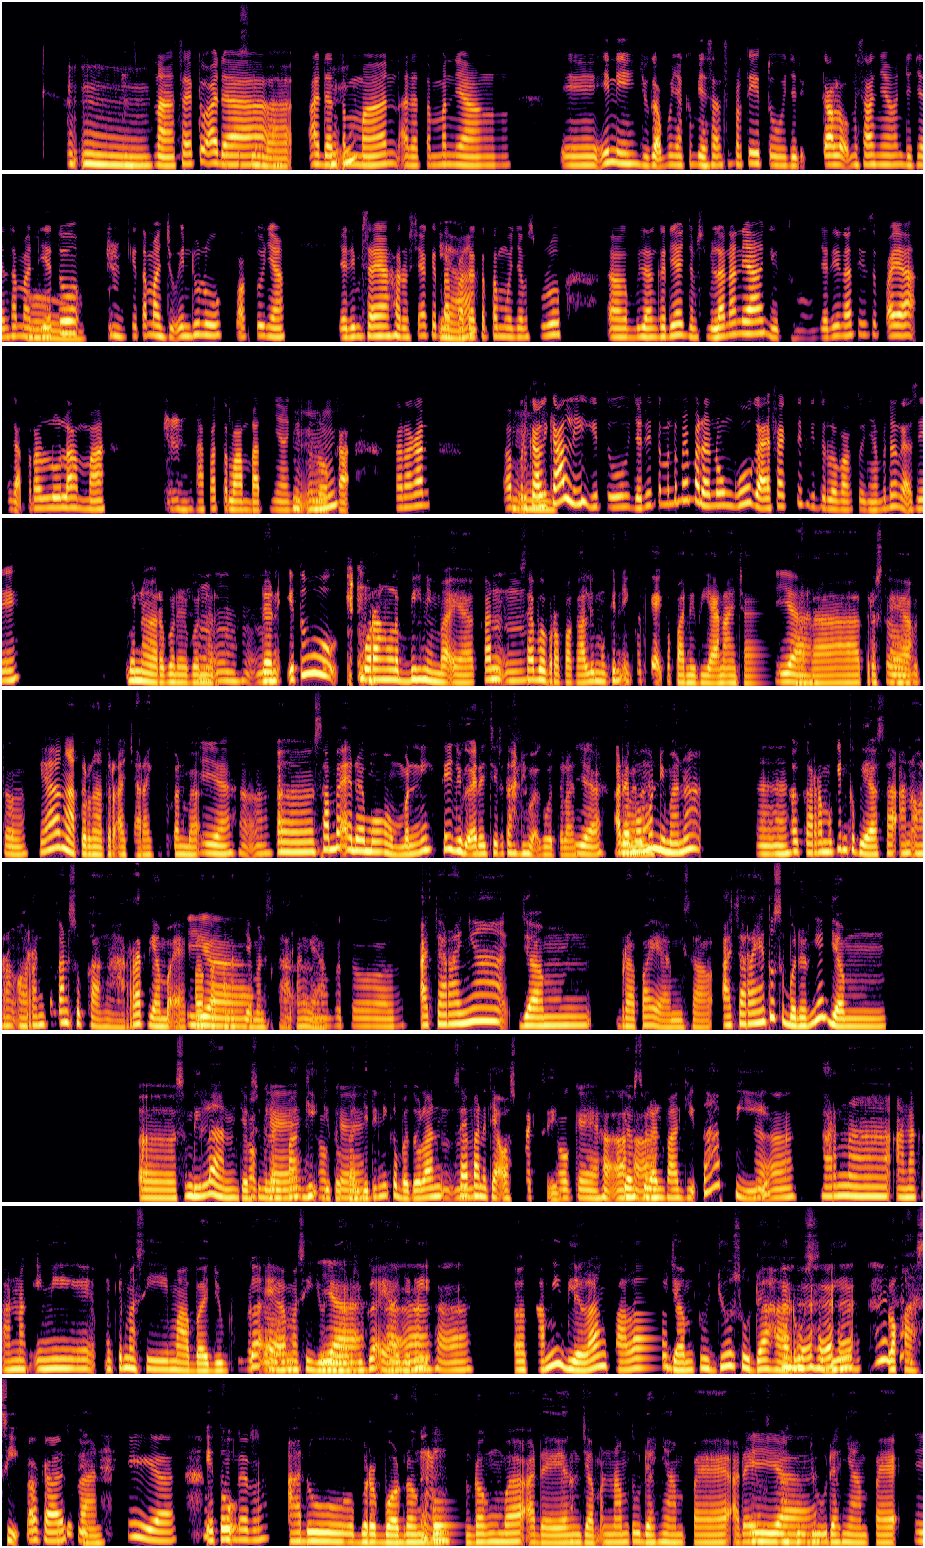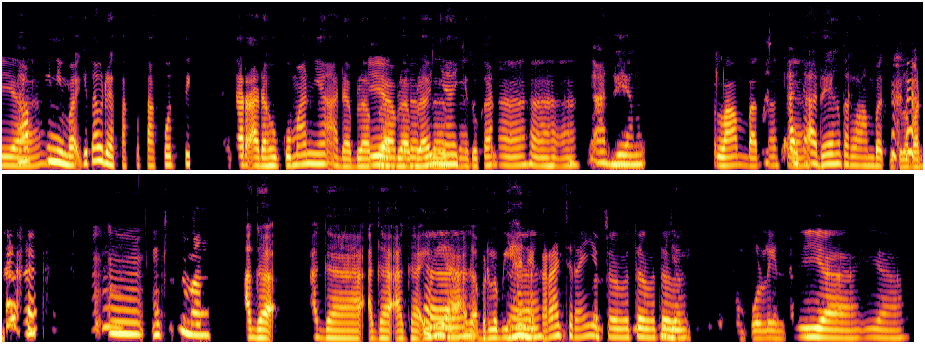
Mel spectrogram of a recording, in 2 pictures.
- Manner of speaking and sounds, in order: static; throat clearing; throat clearing; distorted speech; throat clearing; throat clearing; laughing while speaking: "cerita nih"; chuckle; throat clearing; laugh
- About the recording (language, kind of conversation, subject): Indonesian, unstructured, Mengapa orang sering terlambat meskipun sudah berjanji?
